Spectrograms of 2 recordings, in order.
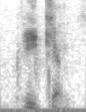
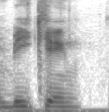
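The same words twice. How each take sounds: First: Said in the usual way. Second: "beacon" said as "bee-king"; misread ending. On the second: Real, not acted. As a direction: end "beacon" in -ing, like "beaking". Misreads word, then corrects it.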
